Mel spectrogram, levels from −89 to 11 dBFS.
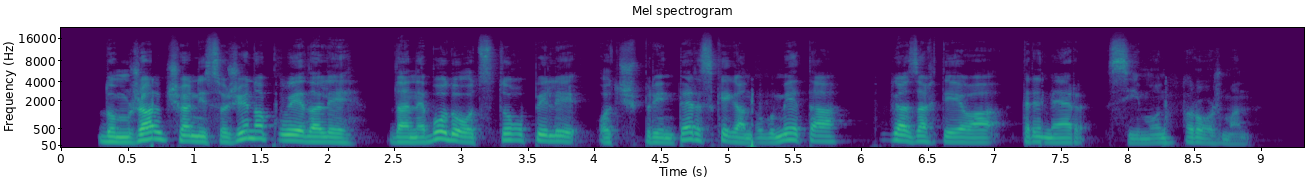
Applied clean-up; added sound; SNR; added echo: neural mask model DeepFilterNet 3.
